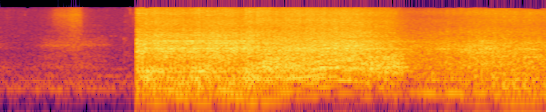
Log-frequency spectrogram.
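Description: Loud engine roar that cuts in suddenly about a second in, steady and dense, easing slightly about three seconds in.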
